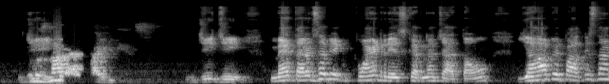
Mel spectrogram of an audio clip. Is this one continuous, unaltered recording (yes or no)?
yes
